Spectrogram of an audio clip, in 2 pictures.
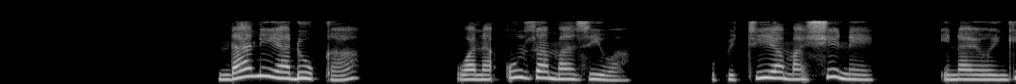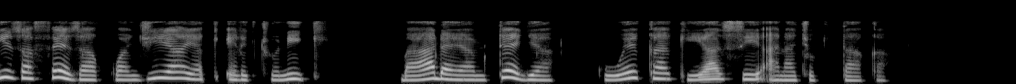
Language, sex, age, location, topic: Swahili, female, 18-24, Dar es Salaam, finance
